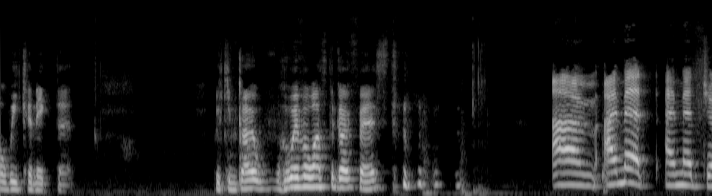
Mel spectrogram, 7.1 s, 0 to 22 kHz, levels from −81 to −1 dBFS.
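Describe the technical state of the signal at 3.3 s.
At 3.3 s the speech shows plainly audible watery, swirling artefacts that last throughout the clip, likely MP3 compression at a low bitrate around 64 kbps. Weak frequency lines flicker frame to frame, unlike a plain low-pass filter's steady dullness.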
